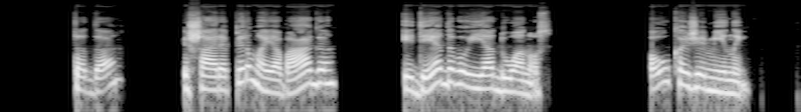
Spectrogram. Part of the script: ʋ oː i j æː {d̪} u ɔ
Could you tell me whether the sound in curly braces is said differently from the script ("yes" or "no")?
no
